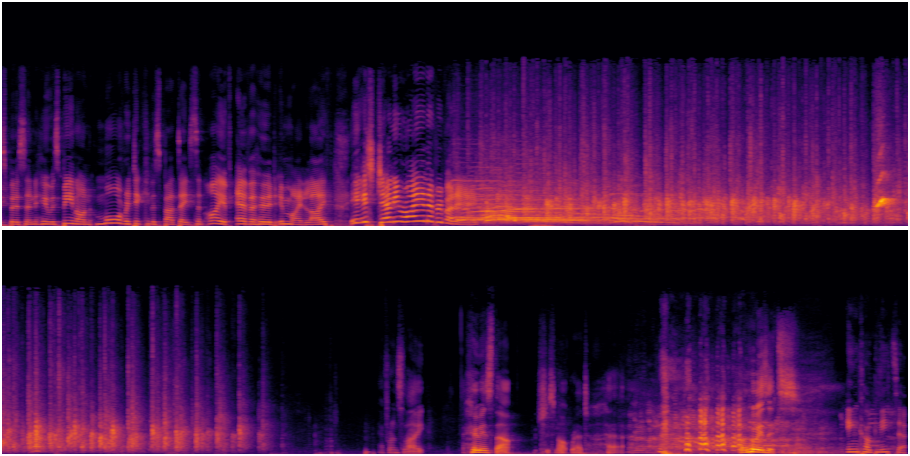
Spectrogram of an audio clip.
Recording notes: Recorded LIVE at King's Place in London.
